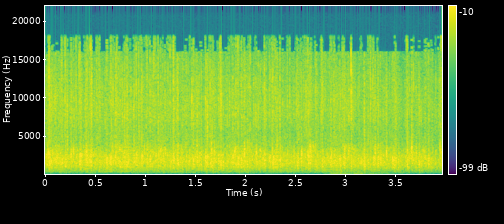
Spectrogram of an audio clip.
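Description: An audience claps their hands to magnify the name that is above every name, in a steady, dense wash of applause that holds at an even loudness for several seconds, with no voices standing out.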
